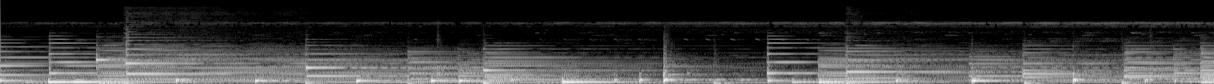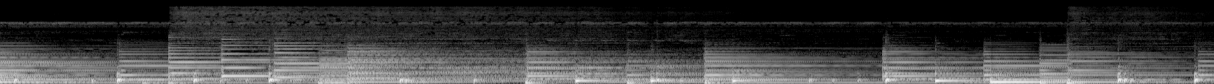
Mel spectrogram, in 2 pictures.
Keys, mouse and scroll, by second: 4.1 z, 4.3 right click, 4.5 space, 6.1 shift+click, 11.2 ctrl+z, 11.8 click, 15.1-18.2 drag, 18.2 right click, 18.6 z, 18.6 click, 19.0 space, 19.3-21.3 drag, 21.3 z, 21.4 right click, 21.6 space, 22.5 z, 22.6 click, 23.0 space, 23.9-24.2 drag.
